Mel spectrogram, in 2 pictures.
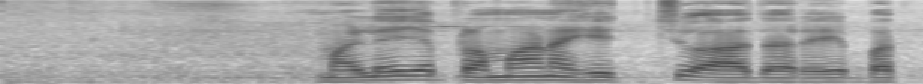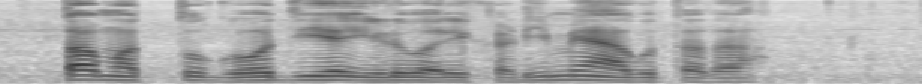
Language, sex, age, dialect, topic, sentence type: Kannada, male, 18-24, Coastal/Dakshin, agriculture, question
